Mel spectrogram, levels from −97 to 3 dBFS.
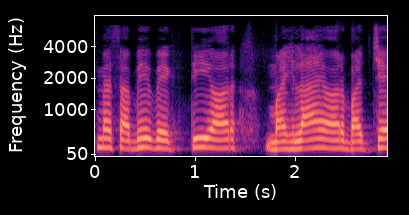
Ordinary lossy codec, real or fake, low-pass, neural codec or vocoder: none; fake; 7.2 kHz; codec, 16 kHz in and 24 kHz out, 1 kbps, XY-Tokenizer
